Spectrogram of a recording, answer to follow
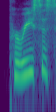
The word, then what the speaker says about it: paresis: Paresis illustrates the same tendency. The English accent the first syllable, but as Krapp says, American usage clings to the accent on the second syllable.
